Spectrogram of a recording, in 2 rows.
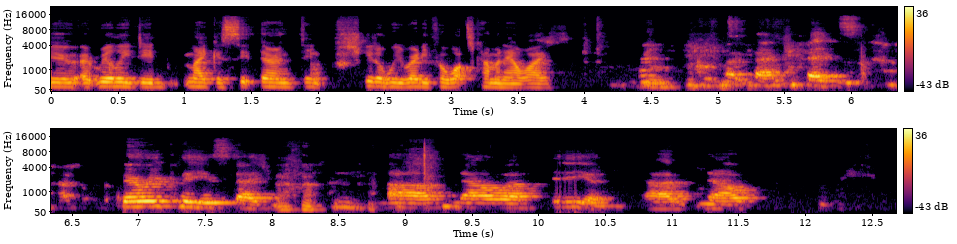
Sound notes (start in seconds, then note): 4.4 laugh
